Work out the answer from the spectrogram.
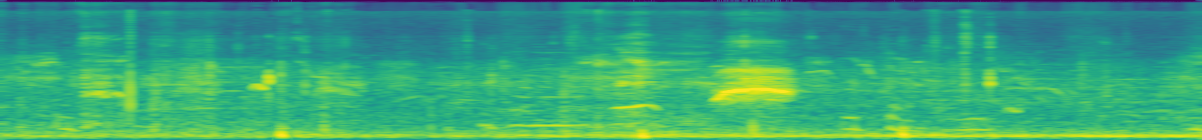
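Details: Female grey francolin, locally Teeter Madi, giving one loud, rasping call near the end of a stretch of low hum and scattered clicks. The call serves contact with her mate and chicks.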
